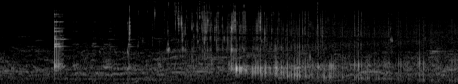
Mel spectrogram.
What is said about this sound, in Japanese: すみません。飲み物を注いでいただいてしまって。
